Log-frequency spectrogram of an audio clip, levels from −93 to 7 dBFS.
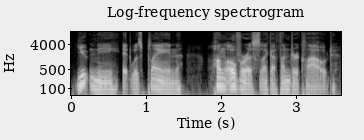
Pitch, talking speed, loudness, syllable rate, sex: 95 Hz, 185 wpm, -20 LUFS, 5.1 syllables/s, male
